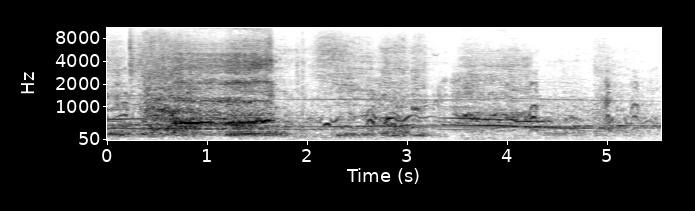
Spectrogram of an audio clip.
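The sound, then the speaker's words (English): Several wolves snarl and growl in a dense, overlapping chorus as they circle a woman in a courtyard, loudest and harshest in the first second and a half, then continuing as a steady, rumbling snarl without speech. “Wolves appear and circle around her.”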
